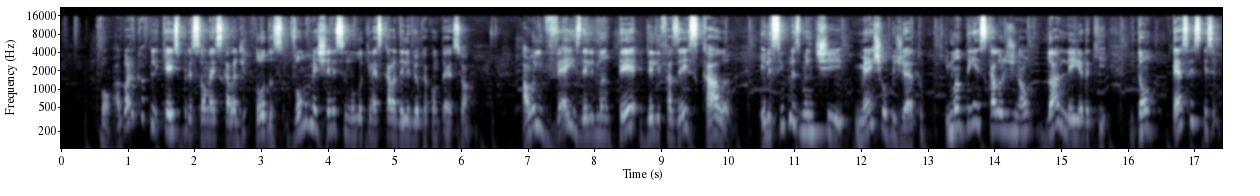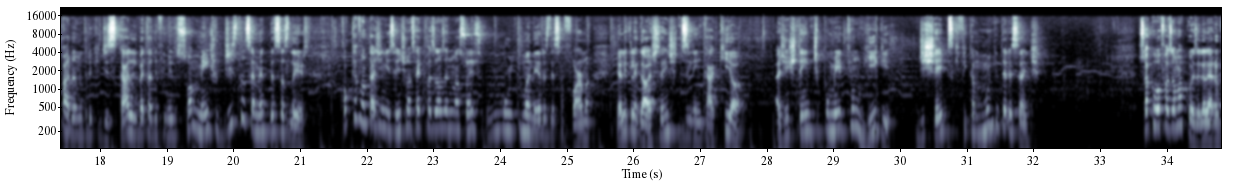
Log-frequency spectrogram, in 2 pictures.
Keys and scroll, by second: 0.3 ctrl+a, 3.9 s, 21.9 ctrl+z, 28.8 ctrl+z, 31.1 ctrl+z.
